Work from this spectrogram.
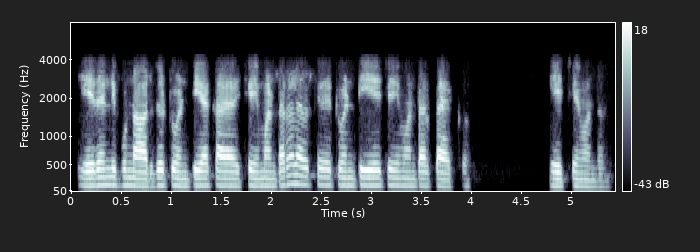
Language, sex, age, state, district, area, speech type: Telugu, male, 18-30, Andhra Pradesh, West Godavari, rural, conversation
